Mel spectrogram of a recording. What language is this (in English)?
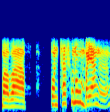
Bodo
